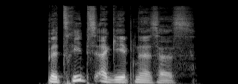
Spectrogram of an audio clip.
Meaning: genitive singular of Betriebsergebnis
- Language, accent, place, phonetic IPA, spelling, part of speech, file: German, Germany, Berlin, [bəˈtʁiːpsʔɛɐ̯ˌɡeːpnɪsəs], Betriebsergebnisses, noun, De-Betriebsergebnisses.ogg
